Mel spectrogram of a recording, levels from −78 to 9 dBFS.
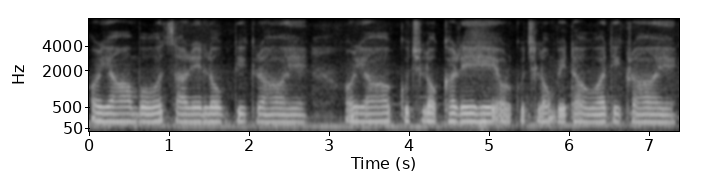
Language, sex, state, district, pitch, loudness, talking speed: Hindi, female, Arunachal Pradesh, Papum Pare, 155 Hz, -17 LUFS, 180 wpm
